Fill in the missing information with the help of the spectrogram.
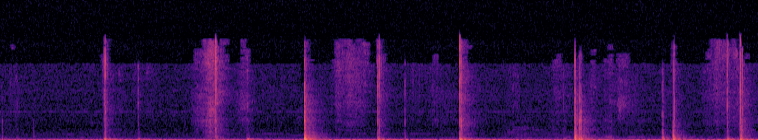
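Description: Fingertips tap rapidly on the raised panel of the lid of a large, flat cardboard game collector's box, which is closed and hollow. A quick, uneven series of dull, low, hollow thumps sounds, each dying away almost at once, over a quiet low hum.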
